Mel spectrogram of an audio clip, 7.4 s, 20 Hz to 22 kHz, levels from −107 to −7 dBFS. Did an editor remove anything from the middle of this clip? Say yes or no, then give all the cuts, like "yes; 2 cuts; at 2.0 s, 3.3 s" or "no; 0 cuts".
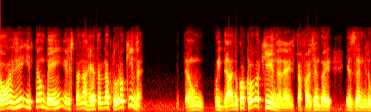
no; 0 cuts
